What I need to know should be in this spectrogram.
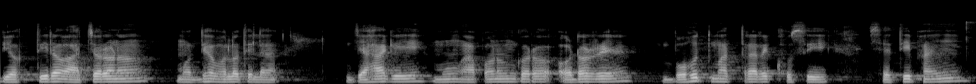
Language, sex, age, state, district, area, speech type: Odia, male, 18-30, Odisha, Boudh, rural, spontaneous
